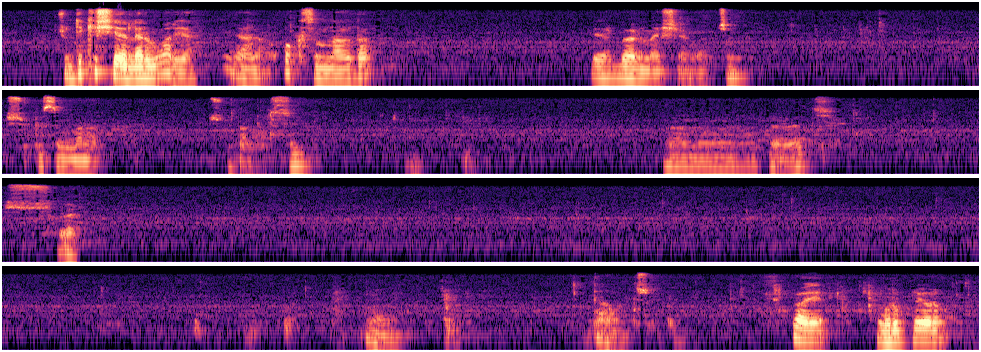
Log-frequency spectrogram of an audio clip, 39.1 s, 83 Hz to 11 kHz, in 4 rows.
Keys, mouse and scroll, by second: 1.2 scroll up 1, 1.7 scroll down 1, 2.5 alt+click, 3.3-6.9 drag, 6.9-8.7 drag, 8.7-12.9 ctrl+alt+shift+drag, 12.9 scroll up 1, 13.9 alt+click, 14.6-18.8 drag, 18.8-20.4 drag, 20.4-24.3 drag, 24.3-33.1 drag, 33.1 alt+click, 34.2-36.3 drag, 36.3-37.7 alt+drag, 37.7 ctrl+w, 38.9 ctrl+shift+click.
